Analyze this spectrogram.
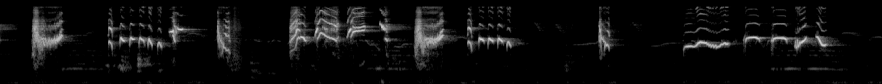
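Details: Oriental magpie-robin in full song, played to prompt silent birds to sing; quick rattling note series, bright slurred whistles and a clear rising-falling whistled phrase toward the end.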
